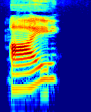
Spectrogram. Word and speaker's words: Ikigai: And it's called, I think I'm going to pronounce this incorrectly. I think it's called Ikigai. It's Ikigai. And it's four little circles that you can fill out, essentially.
